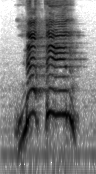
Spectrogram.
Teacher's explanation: If I'm singing it as a country singer, I'm going to take the G off the end, and I'm going to pronounce the O as a U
